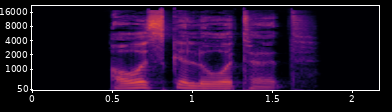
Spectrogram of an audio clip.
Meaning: past participle of ausloten
- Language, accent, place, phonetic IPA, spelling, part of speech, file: German, Germany, Berlin, [ˈaʊ̯sɡəˌloːtət], ausgelotet, verb, De-ausgelotet.ogg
